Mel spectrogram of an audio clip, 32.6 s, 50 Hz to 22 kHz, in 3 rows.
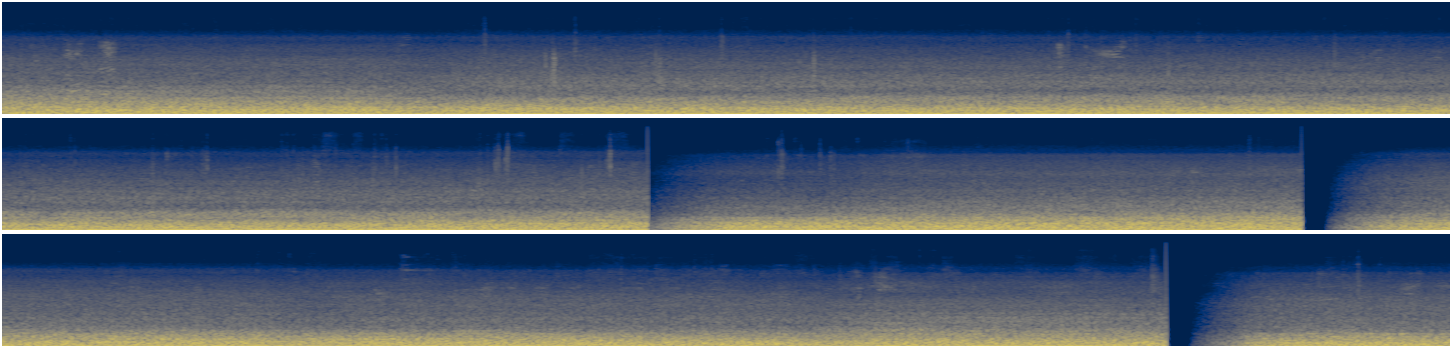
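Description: Steady cabin noise inside an Airbus A319 airliner: a loud, deep rumble with airflow hiss. It dips briefly just past halfway and cuts out for a moment a few seconds later, swelling back each time.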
